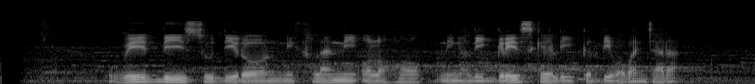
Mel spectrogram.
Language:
Sundanese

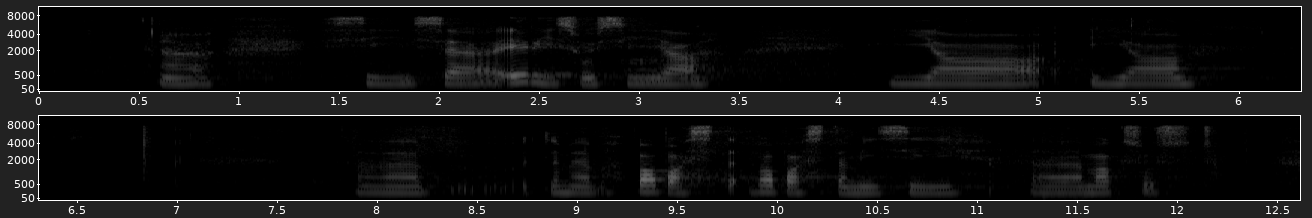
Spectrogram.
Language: Estonian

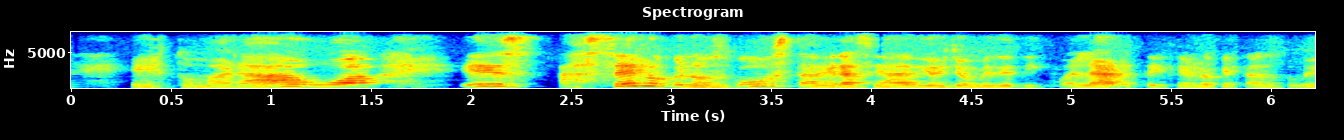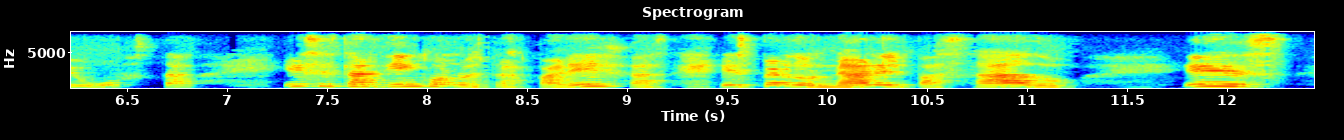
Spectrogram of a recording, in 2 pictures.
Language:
Spanish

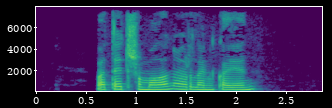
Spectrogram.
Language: Mari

